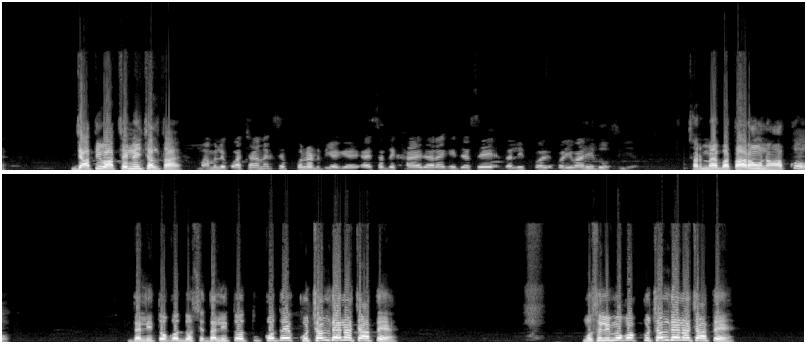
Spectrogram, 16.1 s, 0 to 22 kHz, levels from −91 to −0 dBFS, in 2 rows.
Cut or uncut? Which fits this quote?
uncut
